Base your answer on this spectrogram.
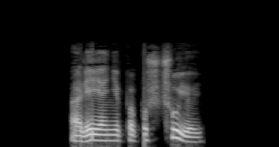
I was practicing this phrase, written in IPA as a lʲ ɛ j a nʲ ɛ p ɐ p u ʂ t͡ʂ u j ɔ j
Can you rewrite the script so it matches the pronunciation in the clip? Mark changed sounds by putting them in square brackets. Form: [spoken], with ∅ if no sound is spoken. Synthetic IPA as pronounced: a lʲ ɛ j a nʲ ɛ p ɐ p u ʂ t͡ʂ u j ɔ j

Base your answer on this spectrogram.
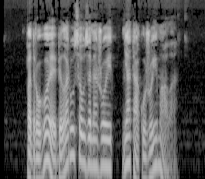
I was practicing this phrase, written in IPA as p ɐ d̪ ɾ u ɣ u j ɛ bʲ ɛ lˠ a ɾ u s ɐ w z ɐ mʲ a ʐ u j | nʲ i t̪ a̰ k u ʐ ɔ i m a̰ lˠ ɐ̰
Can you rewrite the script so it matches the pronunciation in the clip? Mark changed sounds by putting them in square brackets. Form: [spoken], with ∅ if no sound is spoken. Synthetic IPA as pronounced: p ɐ d̪ ɾ u ɣ [ɔ] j ɛ bʲ ɛ lˠ a ɾ u s ɐ w z ɐ mʲ a ʐ [ɔ] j | nʲ [ɛ] t̪ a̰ k u ʐ ɔ i m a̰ lˠ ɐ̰

